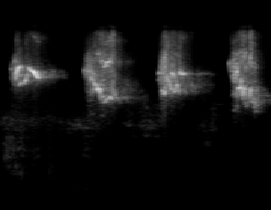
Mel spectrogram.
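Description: A house sparrow gives four harsh, high chirps, about one every half second, each a scratchy 'cheep' with nothing else heard.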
